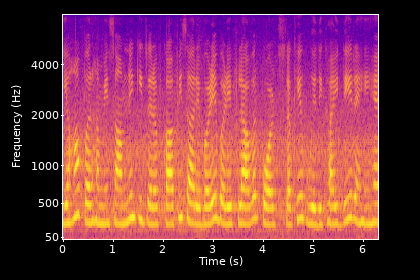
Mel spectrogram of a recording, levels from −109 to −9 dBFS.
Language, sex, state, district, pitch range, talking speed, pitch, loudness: Hindi, female, Chhattisgarh, Raigarh, 230-270 Hz, 180 wpm, 240 Hz, -15 LUFS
